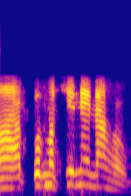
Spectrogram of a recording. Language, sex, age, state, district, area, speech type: Hindi, female, 60+, Bihar, Muzaffarpur, rural, conversation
